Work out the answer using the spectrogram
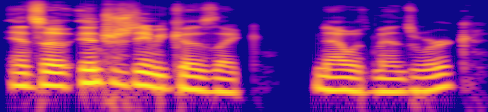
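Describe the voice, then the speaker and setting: Podcast guest, man, mid-pitch, animated storyteller who acts out his own past thoughts; close mic, dry room. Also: quick pace, no echo. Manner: frequent fillers and restarts, laughs while telling. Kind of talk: candid interview storytelling.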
